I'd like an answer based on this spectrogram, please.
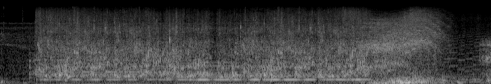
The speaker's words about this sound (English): It started to rain.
